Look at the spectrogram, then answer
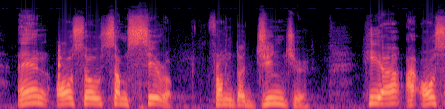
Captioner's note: none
